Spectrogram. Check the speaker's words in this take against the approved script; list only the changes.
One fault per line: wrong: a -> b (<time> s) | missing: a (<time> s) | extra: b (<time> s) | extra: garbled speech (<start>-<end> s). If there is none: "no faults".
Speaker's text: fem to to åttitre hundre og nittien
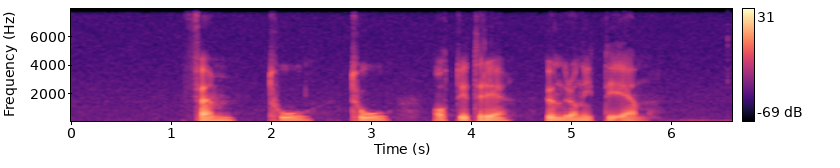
no faults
